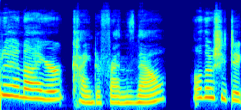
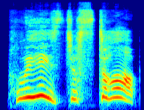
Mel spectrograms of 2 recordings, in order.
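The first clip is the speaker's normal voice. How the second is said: pleading shout; 7 semitones higher, 13 dB louder, much slower than usual. Acted. Armitage begs Mama.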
